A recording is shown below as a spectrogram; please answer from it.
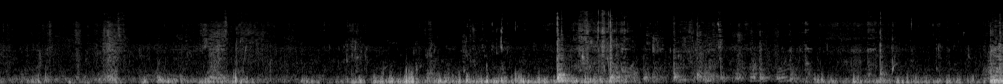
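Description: Water splashing and knocking against the side of a small boat as a hooked paddlefish thrashes alongside, with the loudest splash about six seconds in.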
